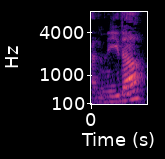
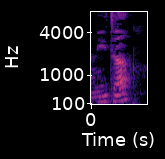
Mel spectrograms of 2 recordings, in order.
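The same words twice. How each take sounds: First: The middle consonant sounds like a soft d. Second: The middle consonant is a crisp t sound. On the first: This is how the other group says it. "they would be like" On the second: This is how the speaker's own group says it. "we pronounce our T's as T's and not D's"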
